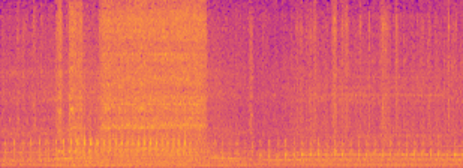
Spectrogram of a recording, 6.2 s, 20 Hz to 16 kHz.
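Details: 2001 Subaru Outback 2.5, 278k mileage, valve adjustment already done: strong metallic rattle when accelerating for the first 10-15 minutes, harsher as it revs, then much less after steady driving. Engine rattle, origin unclear.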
